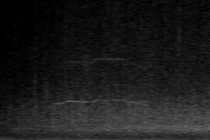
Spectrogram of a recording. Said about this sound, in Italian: Un altro grande applauso!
